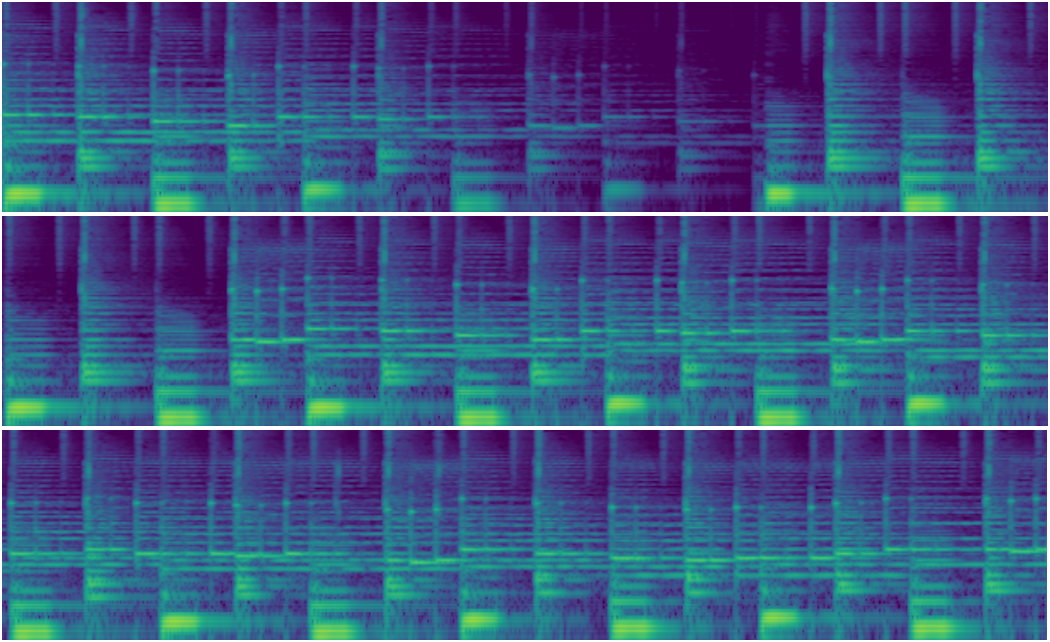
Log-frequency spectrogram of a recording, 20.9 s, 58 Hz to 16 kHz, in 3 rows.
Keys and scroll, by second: 1.0 space, 2.1 m, 7.0 typing, 11.8 space, 13.8 space.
